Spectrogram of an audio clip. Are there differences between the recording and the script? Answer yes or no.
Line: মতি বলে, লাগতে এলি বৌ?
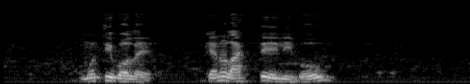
yes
